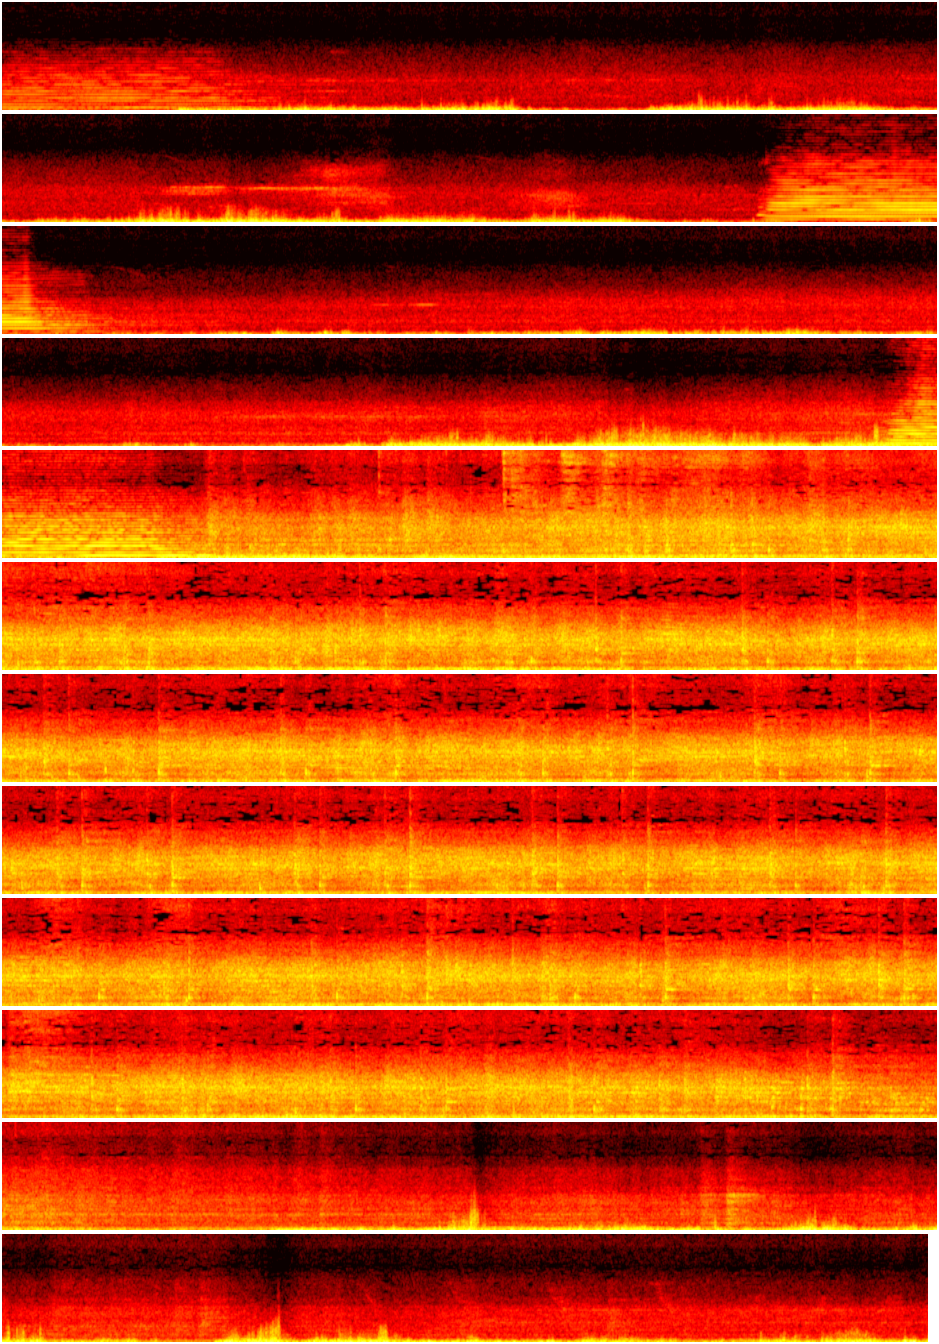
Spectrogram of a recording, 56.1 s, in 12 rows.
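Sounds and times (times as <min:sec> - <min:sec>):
locomotive horn blast: 0:00.0 - 0:01.5, 0:08.4 - 0:10.4, 0:18.4 - 0:19.9
train wheels on rails: 0:10.7 - 0:56.0.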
